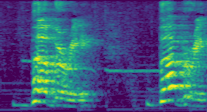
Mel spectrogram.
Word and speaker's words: Burberry: Andiamo a vedere, ok, più o meno ero sulla linea d'onda corretta, si pronuncia Burberry, quindi no Burberry, quindi la R no, Burberry, quindi Burberry no,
